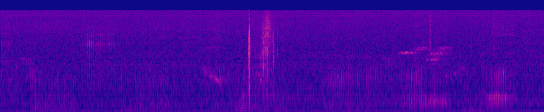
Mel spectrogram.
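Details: Cello, a pet Persian cat, purrs softly as he plays with a camera in front of him, a faint rhythmic low rumble broken midway by one sharp click and a short rustle.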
